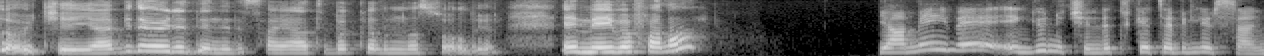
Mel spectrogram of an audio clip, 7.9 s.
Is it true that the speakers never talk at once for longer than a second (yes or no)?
yes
